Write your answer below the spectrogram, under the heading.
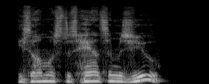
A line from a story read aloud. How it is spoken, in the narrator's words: Gwen whispered softly in his ear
